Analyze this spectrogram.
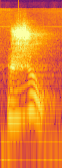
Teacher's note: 'r' is not easy to pronounce and with the falling tone may even make it harder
